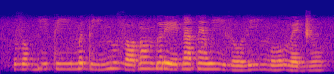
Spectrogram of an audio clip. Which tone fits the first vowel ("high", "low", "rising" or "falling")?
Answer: low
